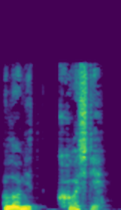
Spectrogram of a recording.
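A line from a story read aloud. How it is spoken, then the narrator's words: Pained hoarse objection. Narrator (Russian): с болезненным хрипом возразил Хагнер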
